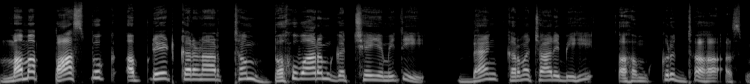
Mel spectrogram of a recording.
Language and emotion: Sanskrit, angry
